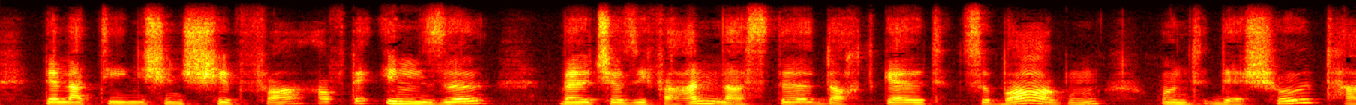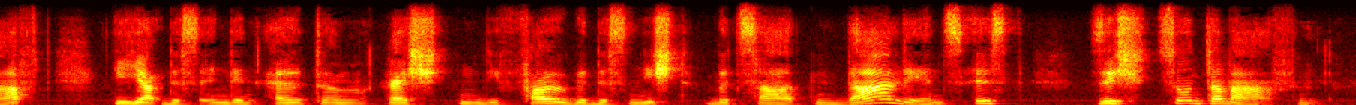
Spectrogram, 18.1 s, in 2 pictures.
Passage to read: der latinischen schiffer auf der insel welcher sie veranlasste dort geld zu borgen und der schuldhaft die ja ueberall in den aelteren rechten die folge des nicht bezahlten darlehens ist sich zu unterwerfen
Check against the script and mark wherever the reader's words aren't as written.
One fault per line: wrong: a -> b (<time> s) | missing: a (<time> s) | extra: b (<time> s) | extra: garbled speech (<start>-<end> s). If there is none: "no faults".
wrong: ueberall -> des (10.1 s)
